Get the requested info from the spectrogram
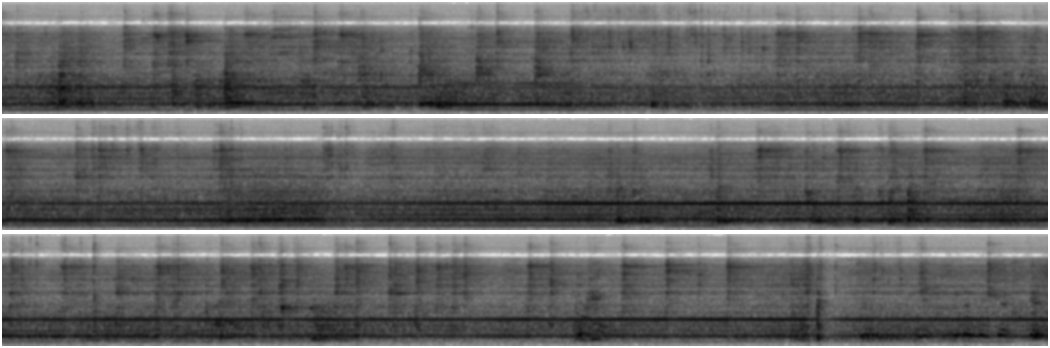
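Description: Stator-dismantling machine running with a steady hum, with frequent metal clinks and clanks as copper windings are pulled out of an electric-motor stator.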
